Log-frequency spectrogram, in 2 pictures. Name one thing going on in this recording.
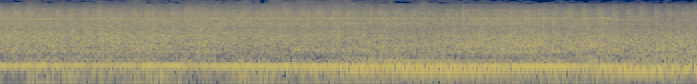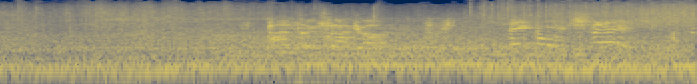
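Tank tracks clatter over a street.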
